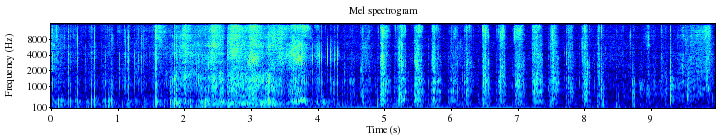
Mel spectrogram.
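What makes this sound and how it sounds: Fingertips and nails tap and knock on the fabric-covered panel of a black nylon case held upright and tilted. A rough, scratchy rustle over a low steady hum gives way to quick, dull knocks in an uneven rhythm. The taps sound soft and muffled, with no ring after each one.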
